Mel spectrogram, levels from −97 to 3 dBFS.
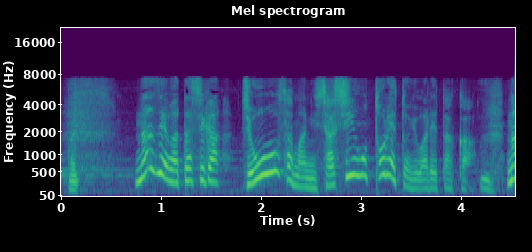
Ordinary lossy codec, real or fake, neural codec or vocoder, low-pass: none; real; none; 7.2 kHz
